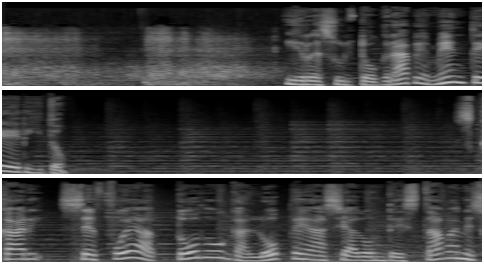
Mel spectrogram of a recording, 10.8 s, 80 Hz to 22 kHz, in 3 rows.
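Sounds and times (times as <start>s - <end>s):
gunshot sound effect of gunfire during a bandit ambush on a caravan: 0.0s - 2.2s
speech: 2.1s - 4.2s, 7.0s - 10.8s.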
